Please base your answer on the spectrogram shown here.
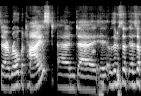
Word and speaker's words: Robotiz3d: So you know um how did your cross industry background prepare you for founding Robotas 3D? Yeah. So um first of all it's it's pronounced robotized and uh there's there's a funny story.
